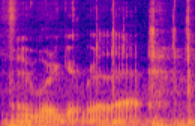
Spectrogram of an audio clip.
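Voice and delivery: talking through a yawn; words stretched by a yawn. Real, not acted. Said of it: "I'm yawning".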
